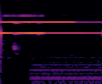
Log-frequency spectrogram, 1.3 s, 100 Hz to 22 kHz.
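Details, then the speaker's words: Lenovo IdeaPad 320-15ISK motherboard with no power, 19 V present at charging port: multimeter in diode mode gives steady unbroken beep at current sensor/second MOSFET output; main 19 V power rail shorted to ground. "beep 0 on the current sensor here have a current sensor here is biing with ground that mean the main 19 Vol power line is to ground"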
